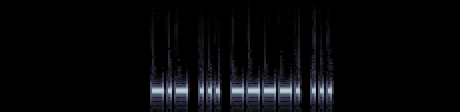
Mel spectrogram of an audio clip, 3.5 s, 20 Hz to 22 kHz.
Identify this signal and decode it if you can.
Morse code, heard as a keyed tone, about 40 wpm, 700 Hz. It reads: KS9S
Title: USA Call Signs - 4 Characters - 4x Character Spacing - 40wpm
